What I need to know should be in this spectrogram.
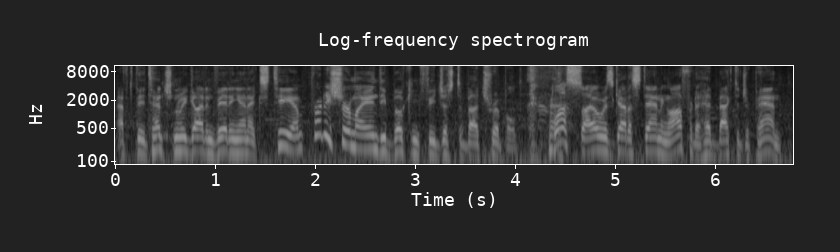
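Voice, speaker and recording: A man's voice: a little high, lively intonation, quick pace, fairly bright tone, a little hiss or hum. A man acting as a loyal, joking young indie wrestler buddy in a video game. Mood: supportive, fond. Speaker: wrestler, sidekick. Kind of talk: video game cutscene dialogue.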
